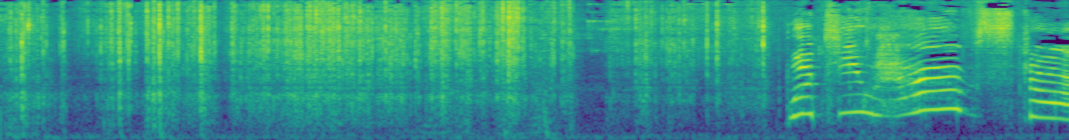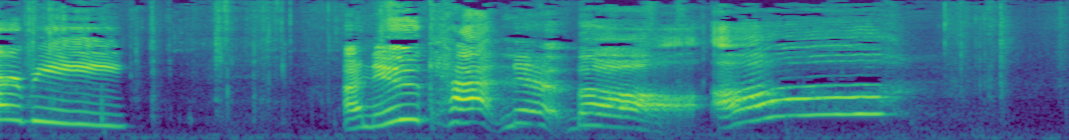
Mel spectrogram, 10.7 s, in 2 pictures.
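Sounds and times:
gift wrapping paper being unwrapped: 0.0s - 7.1s, 10.0s - 10.6s
speech: 7.1s - 9.4s.

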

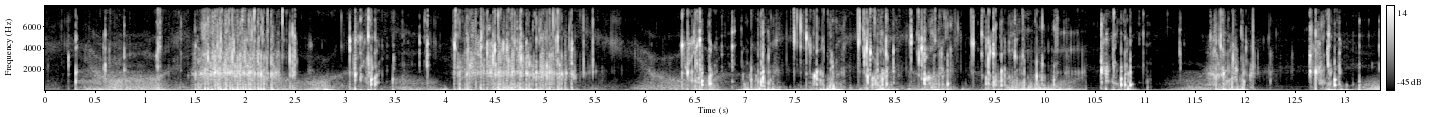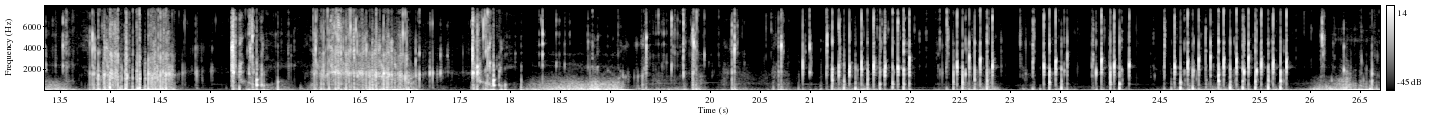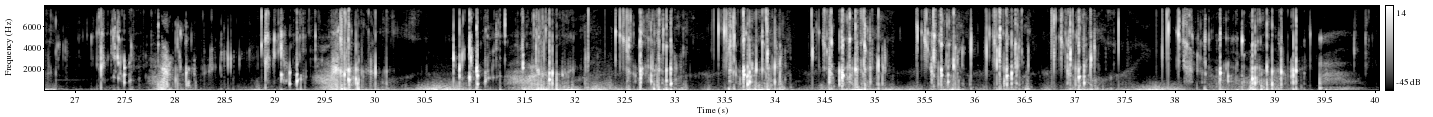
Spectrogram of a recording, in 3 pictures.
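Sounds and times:
ear licking and wet mouth sounds: 0.0s - 40.0s.

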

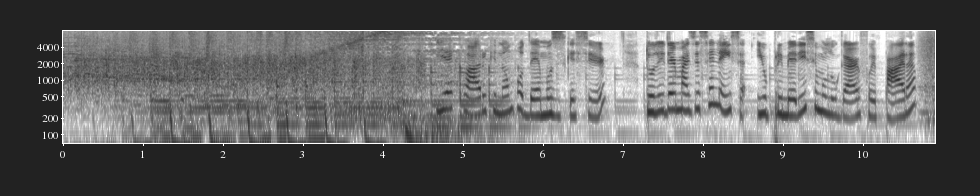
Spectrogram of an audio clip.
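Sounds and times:
audience applause: 0.0s - 4.6s
speech: 4.8s - 10.9s.

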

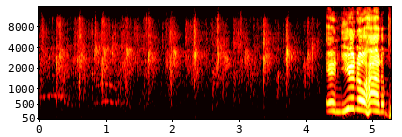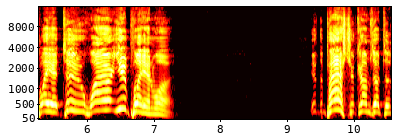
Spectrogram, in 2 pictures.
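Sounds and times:
audience clapping: 0.0s - 4.3s
speech: 4.3s - 7.3s, 9.6s - 10.5s.

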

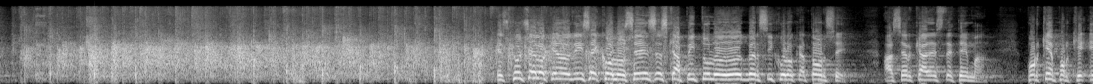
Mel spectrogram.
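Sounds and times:
church audience applause: 0.0s - 5.8s
speech: 5.0s - 10.9s.

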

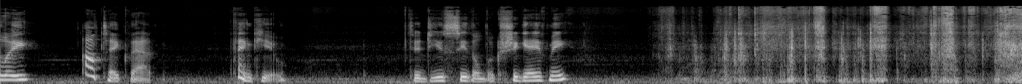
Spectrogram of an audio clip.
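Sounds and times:
speech: 0.0s - 1.6s, 2.3s - 3.0s, 4.1s - 5.8s
magazine paper tearing: 6.6s - 10.2s.

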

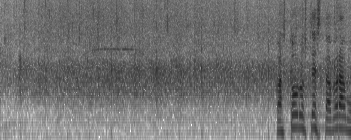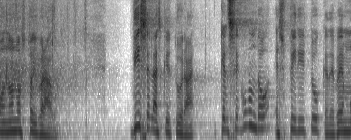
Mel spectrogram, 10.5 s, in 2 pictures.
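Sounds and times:
audience applause: 0.0s - 6.5s
speech: 4.1s - 6.2s, 7.2s - 10.5s.

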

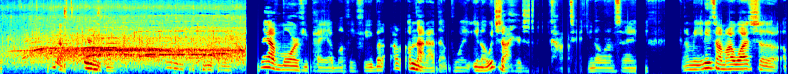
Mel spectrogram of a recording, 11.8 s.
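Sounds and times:
crowd cheering and clapping sound effect from a podcast tool: 0.0s - 3.7s
speech: 1.3s - 1.8s, 2.6s - 11.8s.

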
